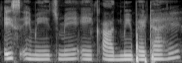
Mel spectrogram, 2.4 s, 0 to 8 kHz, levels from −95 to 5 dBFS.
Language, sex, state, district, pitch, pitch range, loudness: Hindi, female, Madhya Pradesh, Bhopal, 205 Hz, 200-220 Hz, -22 LUFS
